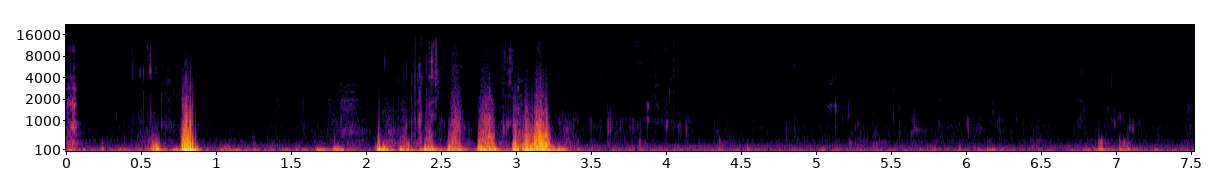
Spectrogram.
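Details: Pet dog Epo chewing close to the microphone indoors: one loud crunchy bite early on, then a rapid run of sharp, crackling mastication bursts around the second to third second, fading to soft wet clicks and quiet breathing.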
